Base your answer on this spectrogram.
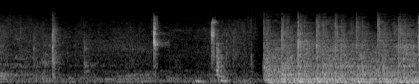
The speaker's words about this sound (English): What's that? It's just urgent knocking. It'll go away.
